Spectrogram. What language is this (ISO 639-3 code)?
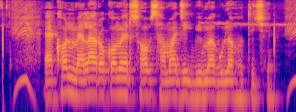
ben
